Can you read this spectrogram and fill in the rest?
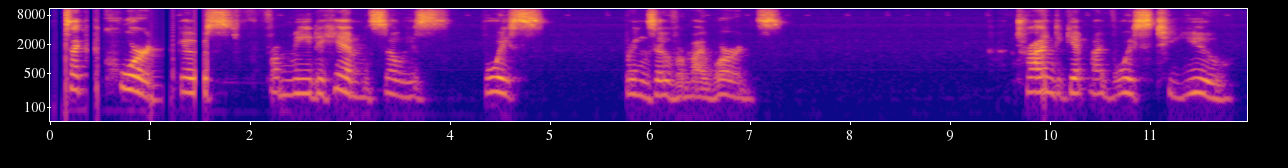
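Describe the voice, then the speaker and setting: A weak, remorseful dead man's spirit played by a male medium talks in a heavily creaking, breathy voice. He is halting, earnest and tender, straining to come through in a séance. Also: high-pitched, heavily acted, rough recording. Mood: earnest, wondering.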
